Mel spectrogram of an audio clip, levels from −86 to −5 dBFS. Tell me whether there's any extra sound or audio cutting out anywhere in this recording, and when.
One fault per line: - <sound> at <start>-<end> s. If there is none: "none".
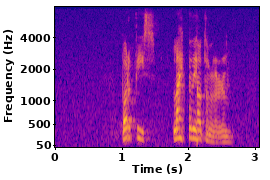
- dropout at 1.9-2.0 s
